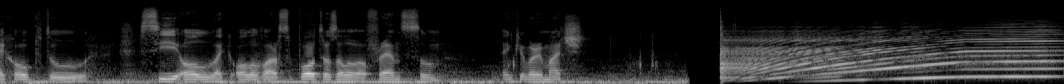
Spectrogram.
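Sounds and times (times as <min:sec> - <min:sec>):
speech: 0:00.0 - 0:05.9
air raid siren wailing: 0:07.2 - 0:10.6.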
